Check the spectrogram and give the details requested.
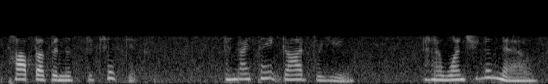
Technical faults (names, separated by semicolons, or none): AMR narrowband mobile codec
